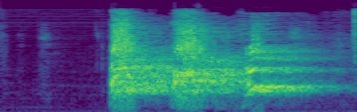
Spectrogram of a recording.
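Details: A dog giving a loud, drawn-out yelping bark-like sound lasting over a second, harsh and wavering, after a brief silence.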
